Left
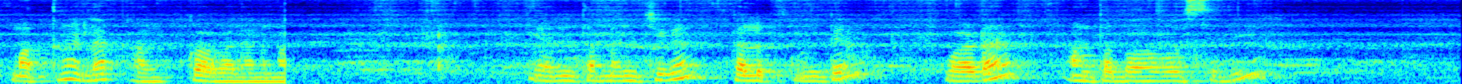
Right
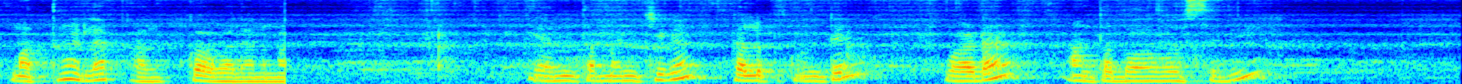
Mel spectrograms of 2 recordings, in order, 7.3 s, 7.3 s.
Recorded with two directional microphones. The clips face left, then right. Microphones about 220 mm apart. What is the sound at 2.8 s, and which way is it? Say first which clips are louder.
Speech: right 3 dB; 10° right (ahead or behind).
